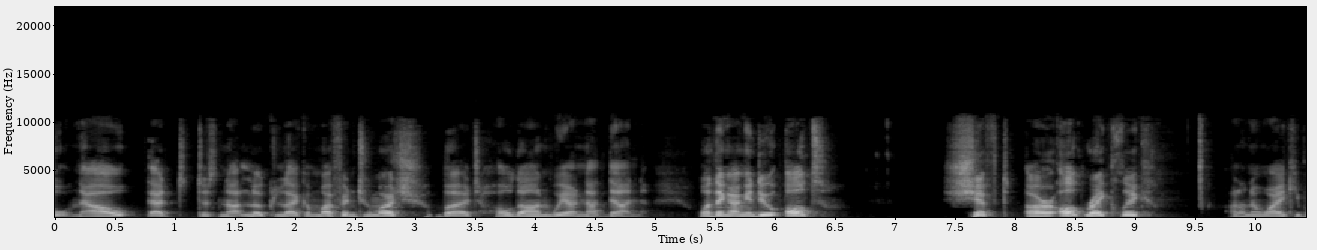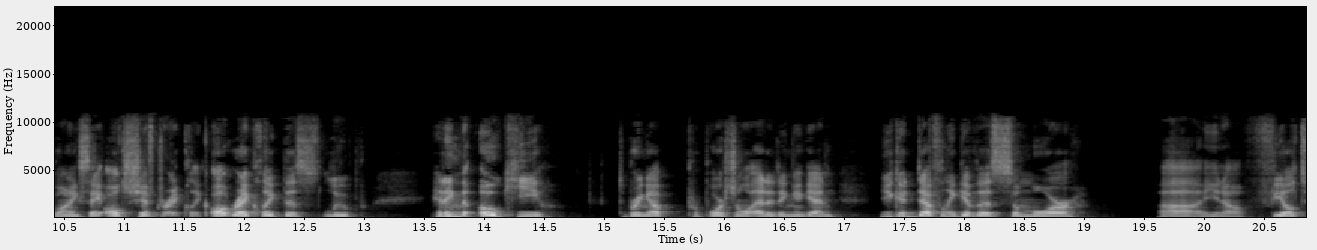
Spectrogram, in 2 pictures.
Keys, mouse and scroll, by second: 3.2 KP_1, 4.2 Tab, 6.0 ctrl+Tab, 14.1 o, 16.6 s.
